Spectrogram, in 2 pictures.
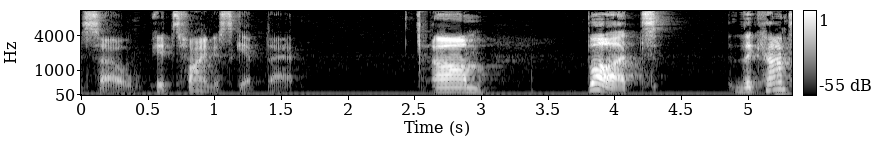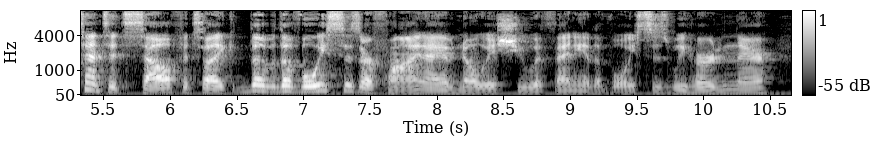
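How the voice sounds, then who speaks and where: Hosting his reaction channel, this man reviews things casually in speech, stumbling a bit and repeating himself while working through his thoughts. He has a medium-pitched, slightly bright voice.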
